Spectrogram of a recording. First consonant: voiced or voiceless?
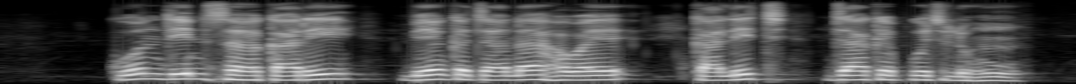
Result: voiceless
